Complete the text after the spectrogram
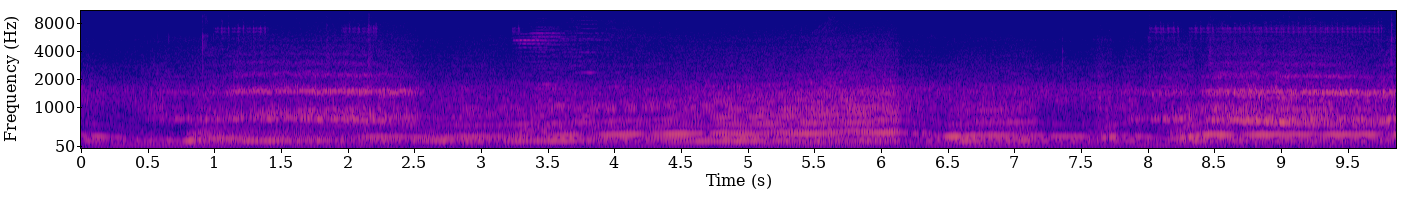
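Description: Tyres squeal as a car brakes hard and drifts.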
